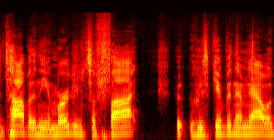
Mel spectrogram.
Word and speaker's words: Pfaadt: Kelly at the top, and the emergence of Fott, who's given them now a good number. So that's how you pronounce his last name. Yeah, Brandon Pfaadt.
